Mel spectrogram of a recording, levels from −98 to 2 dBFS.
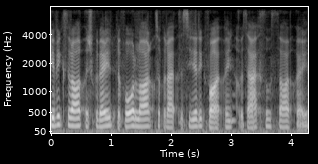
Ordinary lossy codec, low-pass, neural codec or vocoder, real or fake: none; 7.2 kHz; autoencoder, 22.05 kHz, a latent of 192 numbers a frame, VITS, trained on many speakers; fake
